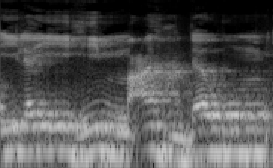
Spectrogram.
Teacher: huruf mim mati ni dia memang ada bunyi menghidung sedikit. Yang dimaksudkan dengan tidak ada dengung maknanya tidak dipanjangkan dua harakat di hidung.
